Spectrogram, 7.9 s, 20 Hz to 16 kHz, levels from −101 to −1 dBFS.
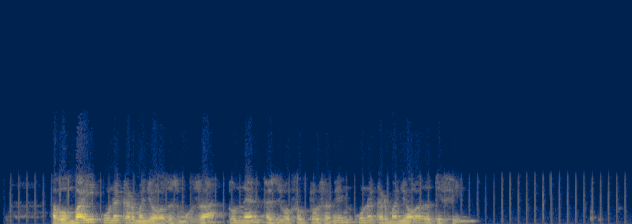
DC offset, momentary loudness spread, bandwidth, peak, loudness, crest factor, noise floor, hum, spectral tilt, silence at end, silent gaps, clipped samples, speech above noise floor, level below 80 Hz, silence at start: under 0.1%; 16 LU; 3.6 kHz; -2 dBFS; -24 LUFS; 24 dB; -65 dBFS; none; -11.5 dB/octave; 2 s; none; under 0.1%; 41 dB; -64 dBFS; 0.65 s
